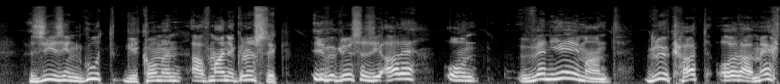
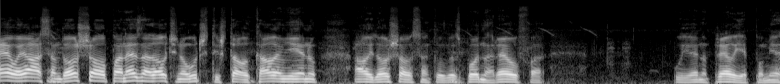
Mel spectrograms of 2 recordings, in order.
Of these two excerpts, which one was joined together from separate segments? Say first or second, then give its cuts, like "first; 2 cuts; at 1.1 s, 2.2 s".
first; 4 cuts; at 1.9 s, 2.9 s, 4.3 s, 6.3 s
